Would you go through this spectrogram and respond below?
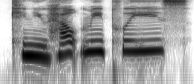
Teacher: Let your voice go up at the end to sound polite.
